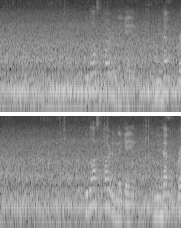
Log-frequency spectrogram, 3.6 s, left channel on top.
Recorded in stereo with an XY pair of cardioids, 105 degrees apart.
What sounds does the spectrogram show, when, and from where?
1.7 s a man speaking: 40° right, 1.7 m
